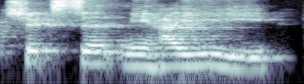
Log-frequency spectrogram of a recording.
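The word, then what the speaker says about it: Csikszentmihalyi: the optimal experience and his name is mihai chick sent me high and i actually had a hungarian person write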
